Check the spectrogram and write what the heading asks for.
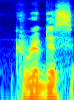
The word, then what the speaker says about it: Charybdis: Oh, so Charybdis is made to rhyme with apprentice.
